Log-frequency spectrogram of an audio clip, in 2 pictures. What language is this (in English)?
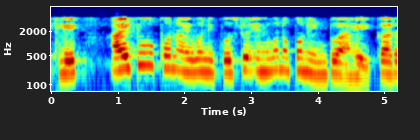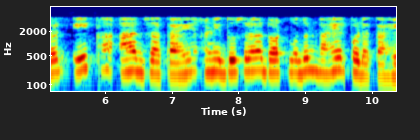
Marathi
